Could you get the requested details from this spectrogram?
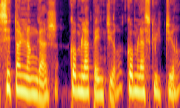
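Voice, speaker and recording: The voice has a dark, mellow tone, and it sounds dry and close with no echo. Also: woman. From southwest France, Gers. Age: 80s+. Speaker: sculptor and painter. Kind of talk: interview. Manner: halting.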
